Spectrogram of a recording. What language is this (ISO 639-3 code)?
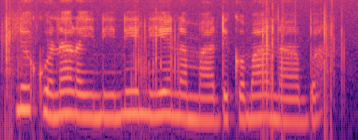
kik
